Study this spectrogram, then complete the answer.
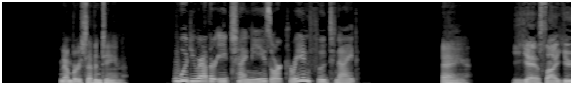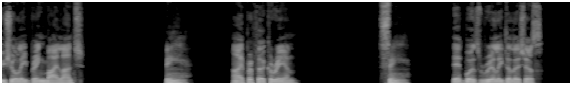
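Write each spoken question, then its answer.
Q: Would you rather eat Chinese or Korean food tonight?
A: B: I prefer Korean.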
